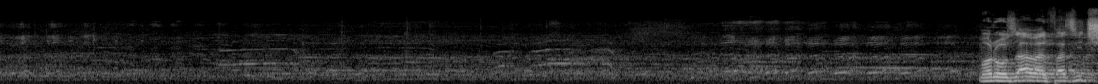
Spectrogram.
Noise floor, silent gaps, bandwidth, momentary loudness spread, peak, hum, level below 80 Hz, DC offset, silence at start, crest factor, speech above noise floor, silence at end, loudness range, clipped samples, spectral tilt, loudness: -48 dBFS; none; 16 kHz; 22 LU; -6 dBFS; none; -66 dBFS; under 0.1%; 0 s; 24 dB; 26 dB; 0 s; 17 LU; under 0.1%; -3 dB/octave; -28 LUFS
